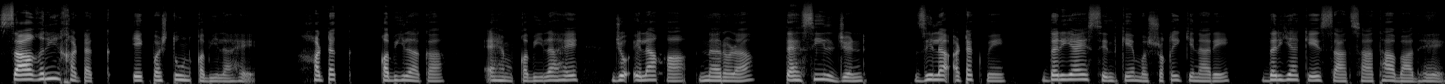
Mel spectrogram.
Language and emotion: Urdu, neutral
